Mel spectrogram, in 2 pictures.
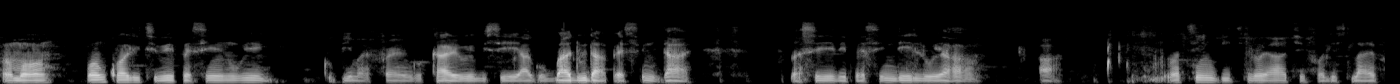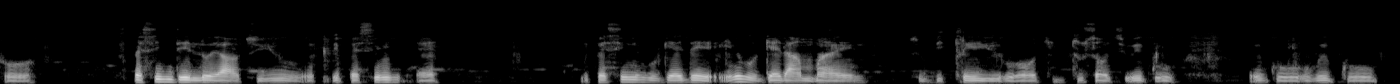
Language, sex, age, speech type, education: Nigerian Pidgin, male, 60+, spontaneous, tertiary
